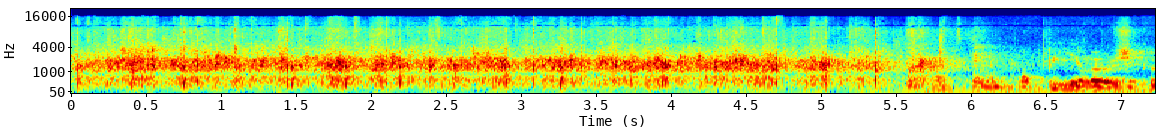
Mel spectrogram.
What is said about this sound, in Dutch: En uitnodigen om naar voren te komen om, terwijl ik jou een pen overhandig, ook het applaus van de raad in ontvangst neem.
